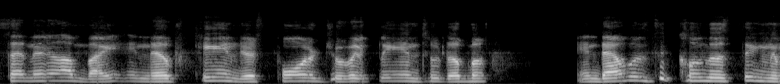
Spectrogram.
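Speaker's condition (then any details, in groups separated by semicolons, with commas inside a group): Cerebral palsy; uses wheelchair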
